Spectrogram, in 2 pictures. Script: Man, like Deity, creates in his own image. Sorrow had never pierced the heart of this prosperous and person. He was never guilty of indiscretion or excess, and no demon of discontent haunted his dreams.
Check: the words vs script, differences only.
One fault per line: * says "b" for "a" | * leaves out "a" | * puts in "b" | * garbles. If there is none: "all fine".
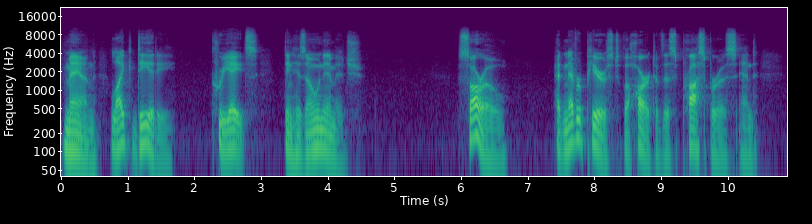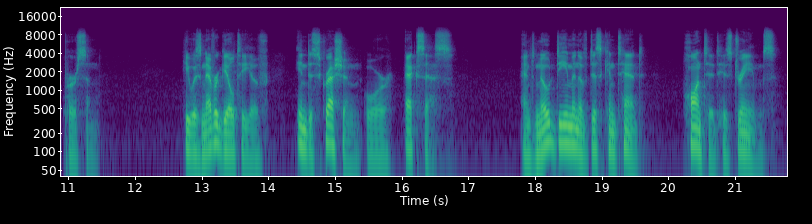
all fine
